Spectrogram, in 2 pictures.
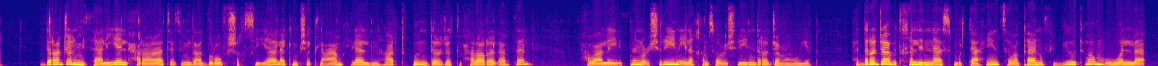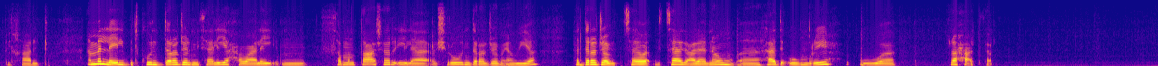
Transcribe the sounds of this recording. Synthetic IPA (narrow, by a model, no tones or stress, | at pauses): ɪd̪ːɑɾˤɑd͡ʒalmɪθaːlɪjːalɪlħɑɾˤɑːɾˤɑt̪ːɪʕt̪amɪd̪ʕalðˤʊɾuːfɪ̥ʃːɑxsˤɨjːalaːkɪnbʃaklʕaːmxɪlaːlɪnːaɦɑːɾˤt̪ḁkuːnd̪ɑɾˤɑd͡ʒalħɑɾˤɑːɾˤɑlʔamθal | ħawaːliɪθneːnwʕɪʃɾiːnʔɪlaxamsawʕɪʃɾiːnd̪ɑɾˤɑd͡ʒamawɪjːa | had̪ːɑɾˤɑd͡ʒabɪt̪xalːinːaːsmʊɾt̪aːħiːnsawaːʔkaːnufibjuːt̪hʊmwwalːa | ɪlxaːɾɪd͡ʒ | ʔamːalːeːlbɪt̪ḁkuːnɪd̪ːɑɾˤɑd͡ʒalmɪθaːlɪjːaħawaːli | θamant̪ɑːʃɑɾˤʔɪlaʕɪʃɾuːnd̪ɑɾˤɑd͡ʒamɪʔawɪjːa | had̪ːɑɾˤɑd͡ʒat̪ːbɪt̪saːʕɪd̪ʕalanoːmɦaːd̪ɪʔumʊɾiːħwɪ | ɾˤɑːħʔakθɑ̰ɾˤ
